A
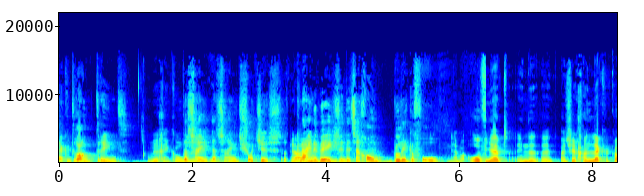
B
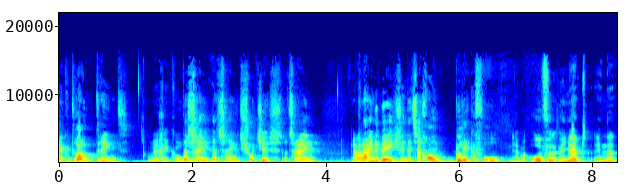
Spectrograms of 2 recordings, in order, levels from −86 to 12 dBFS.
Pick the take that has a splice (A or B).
A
